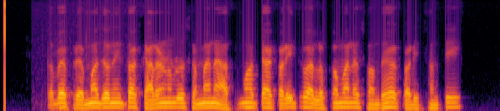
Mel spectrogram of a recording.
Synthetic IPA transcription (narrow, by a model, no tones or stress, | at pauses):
t̪ebepɾemɔd͡ʒɔnit̪ɔkaɾɔɽ̃ɔɾusemaneat̪mɔɦɔt̪jakɔɾit̪ʰibalokɔmanesɔnd̪eɦjɔkɔɾit͡ʃʰɔnt̪i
